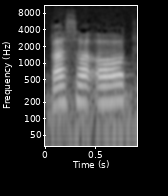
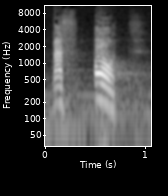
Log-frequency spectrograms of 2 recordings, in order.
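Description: First: The middle consonant is followed by a vowel. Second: The middle consonant has no vowel after it. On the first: The speaker calls it right. "نه باید بگیم قصعات" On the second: The speaker calls it wrong. "نباید بگیم قصعات، ساده عین الفعل ساکن باشه"

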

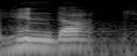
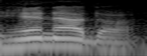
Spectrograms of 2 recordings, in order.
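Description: First: The n is followed by no vowel. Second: The n is followed by an a vowel. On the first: "میتونیم به سکون بخونیم بگیم هندات" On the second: "میتونیم فتحه بدیم بگیم هنداد"

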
